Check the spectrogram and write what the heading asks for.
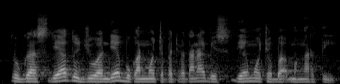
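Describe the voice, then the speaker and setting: A man's voice: mid-range voice, steady tone, fast, creaky, a little mellow. A male pastor with an Indonesian accent, preaching a sermon in a conversational, humorous way and acting out the dialogue he quotes.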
